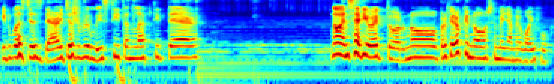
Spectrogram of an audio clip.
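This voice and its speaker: Girly-high woman streamer just chatting, giggly n gushing, repeats herself, soft music in the bg. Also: steady tone, normal speed. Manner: giggly, effusive, often trailing off and repeating words. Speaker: VTuber streamer and indie game developer. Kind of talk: casual livestream chat. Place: indoor solo livestream with music behind the voice.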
